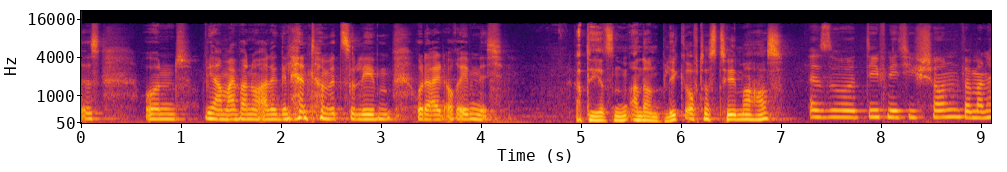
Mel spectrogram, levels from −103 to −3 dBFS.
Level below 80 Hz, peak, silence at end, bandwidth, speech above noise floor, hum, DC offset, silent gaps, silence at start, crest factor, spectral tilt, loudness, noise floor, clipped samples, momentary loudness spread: -54 dBFS; -2 dBFS; 0 s; 14 kHz; 27 dB; none; under 0.1%; none; 0 s; 16 dB; -5.5 dB/octave; -19 LUFS; -46 dBFS; under 0.1%; 8 LU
